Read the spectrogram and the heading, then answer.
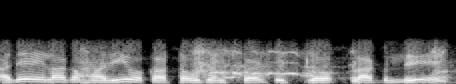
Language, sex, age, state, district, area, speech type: Telugu, male, 18-30, Andhra Pradesh, Sri Balaji, urban, conversation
